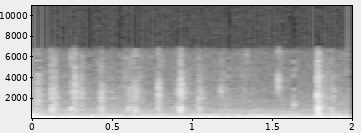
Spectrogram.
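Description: Computer keyboard keys clicking as a word is typed, a quick, uneven run of keystrokes.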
